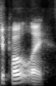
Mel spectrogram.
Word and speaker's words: Chipotle: And it's pronounced Chipotle.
